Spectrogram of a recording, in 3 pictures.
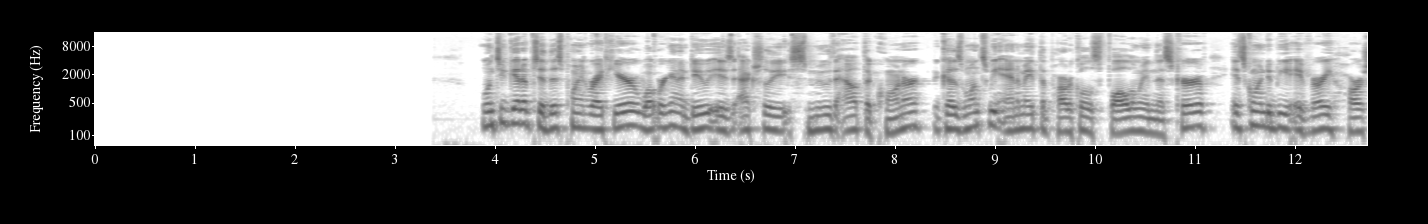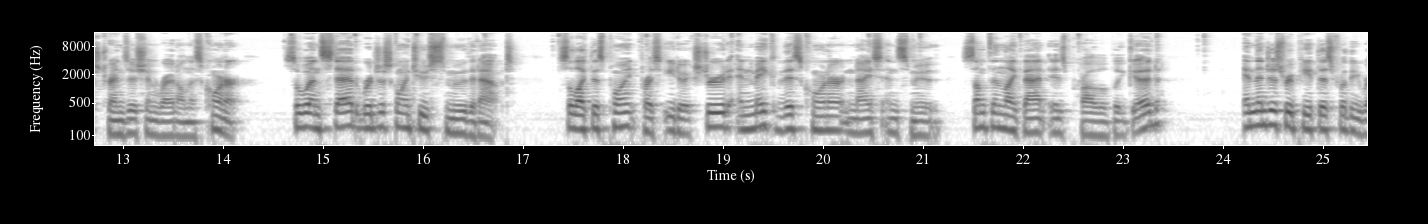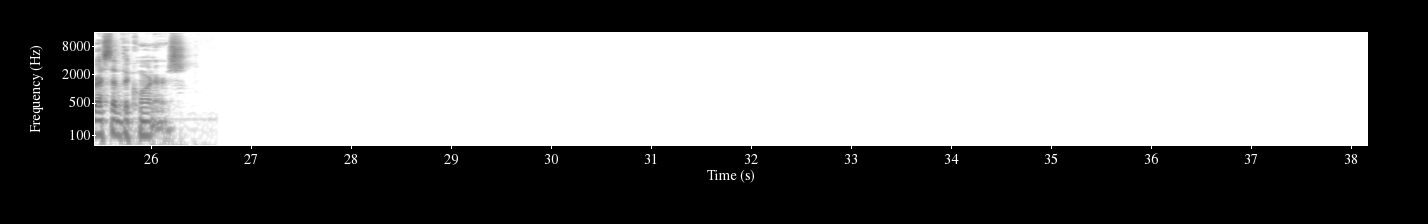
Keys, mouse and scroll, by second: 0.0-0.4 typing, 0.1 click, 0.4 click, 1.5 click, 1.6-3.4 typing, 2.0 click, 3.1 scroll up 2, 3.2 shift+middle click, 4.4 s, 5.0 g, 5.6 r, 6.3 g, 8.5-10.8 scroll down 5, 10.8-11.5 scroll up 7, 13.8 scroll down 3, 14.5 click, 14.8 g, 15.4 s, 15.9 g, 17.2 click, 17.4 scroll up 3, 17.8 r, 20.6 scroll up 3, 20.7 r, 20.8 click, 21.5 r, 22.0 s, 22.5 g, 23.6 click, 23.8-25.6 scroll down 4, 25.6-26.2 scroll up 3, 26.2-38.1 typing, 27.0 shift+middle click, 27.1 scroll up 3, 28.6 shift+middle click, 28.7 scroll down 3, 29.2 shift+middle click, 29.2 scroll up 3, 30.3 click, 30.6 click, 32.5 click, 32.8 click, 34.0 shift+middle click, 34.6 shift+middle click, 34.6 scroll up 3, 35.3 click, 35.7 click, 35.9 scroll down 2, 36.0 shift+middle click, 36.2 click, 36.5 click, 36.7 click, 37.3 scroll down 1, 37.4 shift+middle click.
